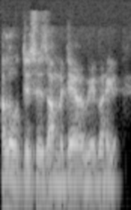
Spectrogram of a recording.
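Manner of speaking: very low, very soft, hushed pilot announcer voice. Giving an example of how an airline pilot talks, in a low pilot voice. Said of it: "the pilot will always talk in the lower tone voice".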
